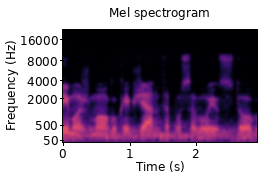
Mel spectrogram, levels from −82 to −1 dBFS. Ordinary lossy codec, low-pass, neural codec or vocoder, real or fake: Opus, 32 kbps; 9.9 kHz; none; real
